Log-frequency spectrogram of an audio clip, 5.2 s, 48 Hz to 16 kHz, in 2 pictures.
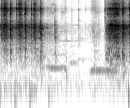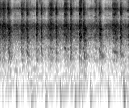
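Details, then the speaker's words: Honda Supra X 125 carbureted motorcycle, hard to start and sputters on throttle: repeated cranking, engine catching then faltering into a rough, uneven run; ignition and fuel line checked normal, carburetor main jet found detached. "Oke, tetap saja tidak akan berhasil, teman-teman. Ini sulit."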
